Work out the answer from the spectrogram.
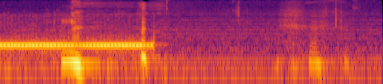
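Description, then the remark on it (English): A steady, loud ringback tone from an outgoing phone call sounds once for about a second, then cuts off, leaving quiet line noise and faint, brief murmurs of voices. “I think they're going to answer. No, they're not. I want a voicemail.”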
